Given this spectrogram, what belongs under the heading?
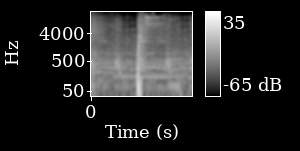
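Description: A single short crash of an object breaking in the video game Terraria, a sharp shattering hit over a quiet game background.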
